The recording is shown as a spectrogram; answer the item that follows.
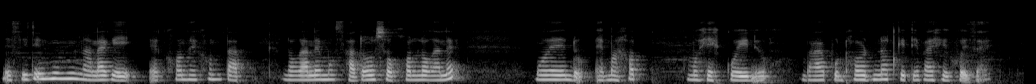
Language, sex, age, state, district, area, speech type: Assamese, female, 30-45, Assam, Sivasagar, rural, spontaneous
